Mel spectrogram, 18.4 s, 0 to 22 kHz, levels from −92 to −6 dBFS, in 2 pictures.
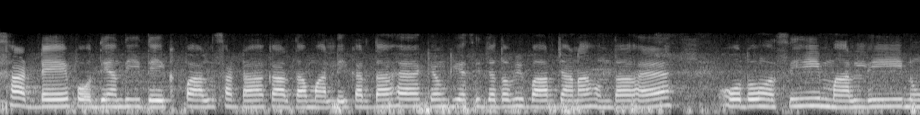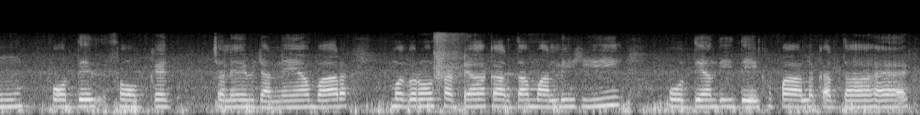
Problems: constant background noise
